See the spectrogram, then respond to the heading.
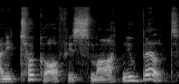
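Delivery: ordinary delivery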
